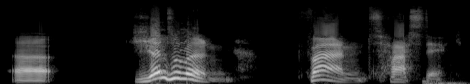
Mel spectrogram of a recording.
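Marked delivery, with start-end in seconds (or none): 1.3-4.5 animated, high, swooping delivery. Their captain calls from the throne room doors: Luther Gandolin's booming voice. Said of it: "a familiar booming voice".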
